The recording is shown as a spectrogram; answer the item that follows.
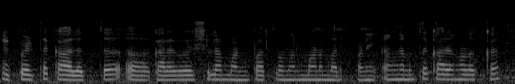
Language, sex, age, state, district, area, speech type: Malayalam, female, 18-30, Kerala, Alappuzha, rural, spontaneous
